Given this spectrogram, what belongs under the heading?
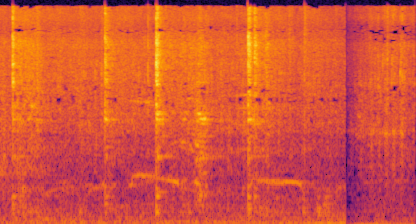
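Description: Raw banana, drumsticks and potatoes sizzle in hot oil while a utensil scrapes and taps against the pan in short bursts, then the sizzle drops away near the end.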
